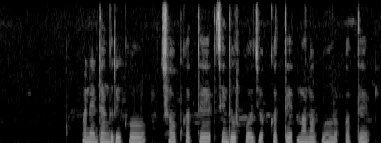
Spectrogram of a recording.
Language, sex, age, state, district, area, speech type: Santali, female, 30-45, West Bengal, Jhargram, rural, spontaneous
